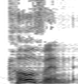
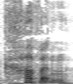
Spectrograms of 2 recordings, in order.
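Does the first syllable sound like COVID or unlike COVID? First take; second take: like COVID; unlike COVID. First: The first syllable sounds like COVID. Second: The first syllable does not sound like COVID. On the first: The speaker calls it wrong. "I pronounce it like coven" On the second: The speaker calls it right. "most people would say that a gathering of witches is a coven, and I know that that's how it's pronounced"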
